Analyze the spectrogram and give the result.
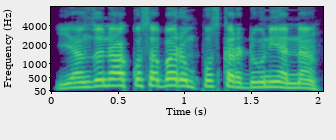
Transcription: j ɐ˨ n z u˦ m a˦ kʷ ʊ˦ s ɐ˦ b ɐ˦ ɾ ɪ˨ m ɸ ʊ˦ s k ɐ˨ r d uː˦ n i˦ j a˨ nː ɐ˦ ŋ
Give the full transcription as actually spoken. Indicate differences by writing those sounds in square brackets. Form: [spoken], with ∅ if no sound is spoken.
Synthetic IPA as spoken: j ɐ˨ n z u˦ [n] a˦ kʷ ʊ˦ s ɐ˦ b ɐ˦ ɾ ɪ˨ m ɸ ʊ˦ s k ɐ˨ r d uː˦ n [ɪ˦] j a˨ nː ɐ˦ ŋ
